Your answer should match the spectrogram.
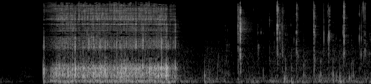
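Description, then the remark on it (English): A long, loud airy slurp of soda during a taste test, lasting over a second, followed by a scattered series of sharp crackling pops and clicks like fizzing carbonation. No one speaks. “Let me try a different sipping method, maybe.”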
